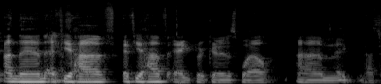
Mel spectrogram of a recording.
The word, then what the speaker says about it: Egbuka: And then if you have Egbuka as well, that's how you say it.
